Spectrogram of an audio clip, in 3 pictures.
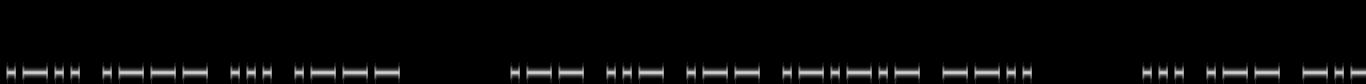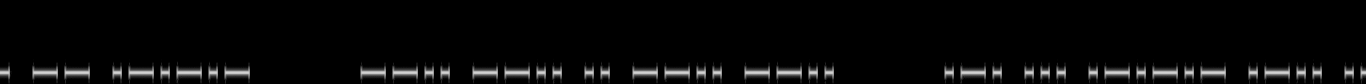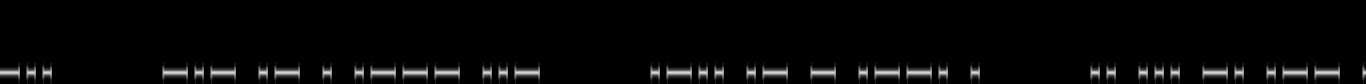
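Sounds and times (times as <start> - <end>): morse code beeps: 0.1 - 4.0, 5.1 - 10.4, 11.4 - 16.2, 17.3 - 22.0, 23.1 - 27.9, 29.0 - 32.7, 33.8 - 37.2, 38.2 - 40.9.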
